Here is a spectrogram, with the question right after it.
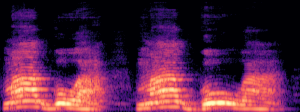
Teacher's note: O O fica fraco, o A sobe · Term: ditongo crescente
